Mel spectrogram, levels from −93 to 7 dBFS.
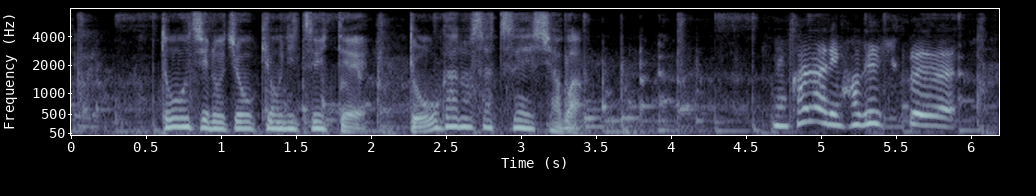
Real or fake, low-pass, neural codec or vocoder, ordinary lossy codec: fake; 7.2 kHz; codec, 24 kHz, 6 kbps, HILCodec; none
